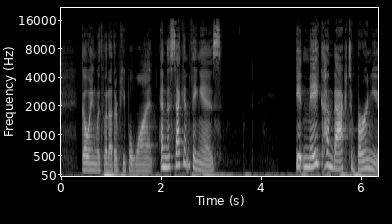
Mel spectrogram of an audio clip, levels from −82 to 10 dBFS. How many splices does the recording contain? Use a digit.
1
